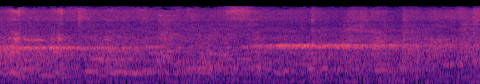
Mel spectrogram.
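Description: Indistinct voices of people in an ice rink, over a thin steady whine.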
